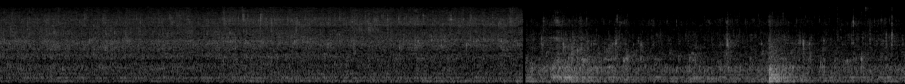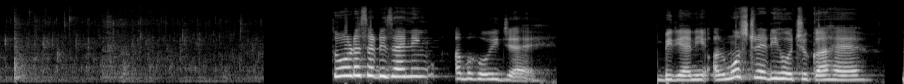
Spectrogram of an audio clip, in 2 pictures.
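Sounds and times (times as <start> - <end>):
chicken masala sizzling: 0.0 - 11.7
gravy bubbling: 5.3 - 11.7
ladle knocking against pot: 7.6 - 8.0, 9.1 - 10.5.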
